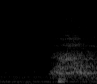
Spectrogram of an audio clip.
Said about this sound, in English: Sorry, I'm yawning in real life because I'm exhausted.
